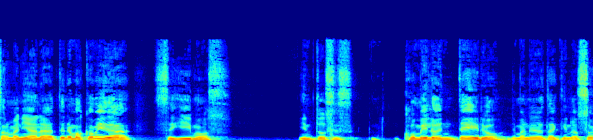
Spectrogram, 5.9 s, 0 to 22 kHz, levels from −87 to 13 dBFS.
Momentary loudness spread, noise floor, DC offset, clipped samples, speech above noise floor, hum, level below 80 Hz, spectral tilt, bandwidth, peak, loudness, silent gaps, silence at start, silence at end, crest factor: 10 LU; -68 dBFS; under 0.1%; under 0.1%; 52 dB; none; -50 dBFS; -7.5 dB/octave; 16 kHz; 0 dBFS; -17 LUFS; none; 0 s; 0 s; 16 dB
